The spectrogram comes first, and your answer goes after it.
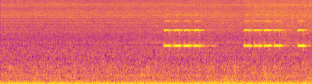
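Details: Two short bursts of rapid high beeps over a quiet room hum, the kitchen timer signalling the end of pressure canner processing time before the burner is turned off and the canner removed from heat to depressurize.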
